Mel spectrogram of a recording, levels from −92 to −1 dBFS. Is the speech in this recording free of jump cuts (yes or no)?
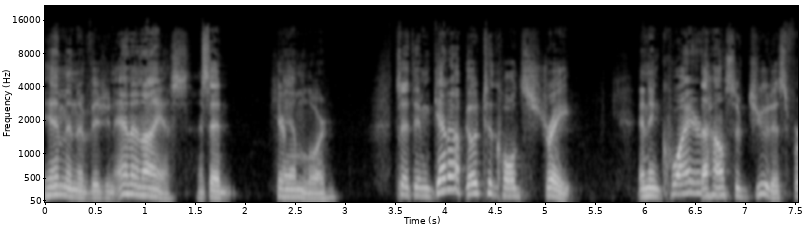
no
